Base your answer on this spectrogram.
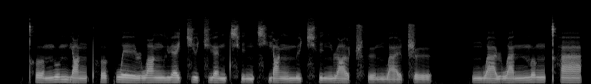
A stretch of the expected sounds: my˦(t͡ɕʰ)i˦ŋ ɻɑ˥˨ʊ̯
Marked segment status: correct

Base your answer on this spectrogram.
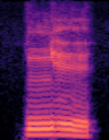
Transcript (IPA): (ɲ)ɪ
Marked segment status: correct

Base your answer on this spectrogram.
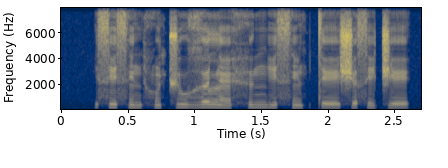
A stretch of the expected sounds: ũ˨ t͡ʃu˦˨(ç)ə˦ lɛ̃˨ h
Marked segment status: incorrect: ɣ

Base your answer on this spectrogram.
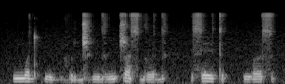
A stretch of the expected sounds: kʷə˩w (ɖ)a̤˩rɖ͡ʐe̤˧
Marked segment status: incorrect: b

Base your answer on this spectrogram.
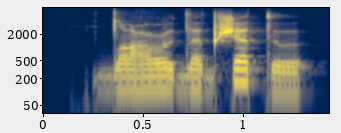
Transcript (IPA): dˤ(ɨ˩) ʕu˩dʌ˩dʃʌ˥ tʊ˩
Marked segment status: incorrect: ɪ˩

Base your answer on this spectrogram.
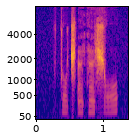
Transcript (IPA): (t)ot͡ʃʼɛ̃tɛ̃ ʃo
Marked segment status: correct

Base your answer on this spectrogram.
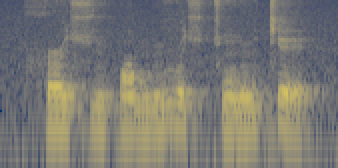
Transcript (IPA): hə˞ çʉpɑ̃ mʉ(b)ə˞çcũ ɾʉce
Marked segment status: incorrect: v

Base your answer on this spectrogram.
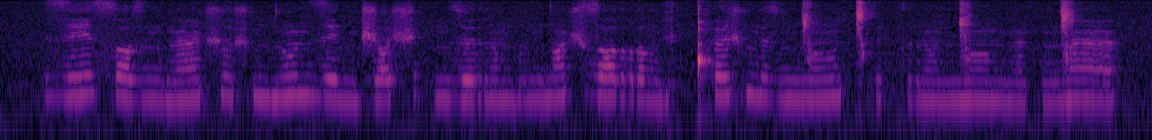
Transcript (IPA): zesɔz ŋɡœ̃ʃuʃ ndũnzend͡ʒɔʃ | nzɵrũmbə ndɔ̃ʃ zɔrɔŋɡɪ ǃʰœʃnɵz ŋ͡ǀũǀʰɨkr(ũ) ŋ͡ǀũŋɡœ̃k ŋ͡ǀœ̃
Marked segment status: correct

